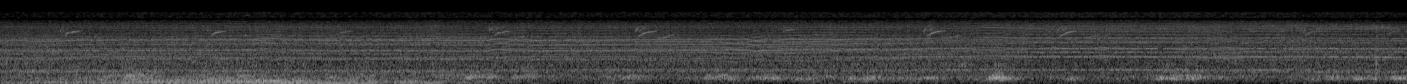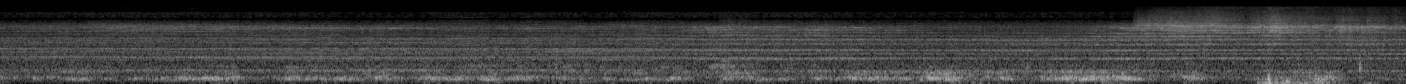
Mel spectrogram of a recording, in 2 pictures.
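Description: Tyres rumble softly on pavement.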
